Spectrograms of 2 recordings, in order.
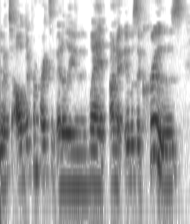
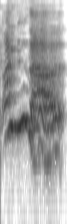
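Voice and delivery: embarrassed squeak; 11 semitones higher, slower than usual. Retold or imitated. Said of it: "I was like".

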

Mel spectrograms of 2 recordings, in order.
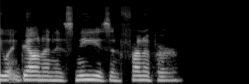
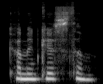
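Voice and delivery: seductive whisper; 4 semitones higher than usual. Acted. Jane seduces Randy.

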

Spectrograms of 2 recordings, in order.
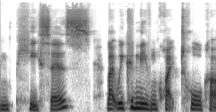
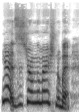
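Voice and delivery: mock echo; 12 semitones higher, much faster than usual. Mocking Jamie's words back.

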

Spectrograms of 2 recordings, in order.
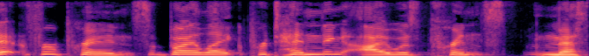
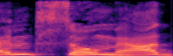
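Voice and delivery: ordinary talk, nothing marked

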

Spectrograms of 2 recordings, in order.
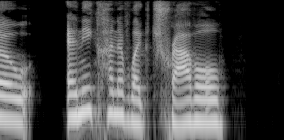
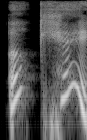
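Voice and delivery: drawn-out, high "okay"; intrigued okay; 13 semitones higher than usual. Retold or imitated. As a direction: stretch it out high, as if warming to an idea. Acts out intrigued reaction to tour.

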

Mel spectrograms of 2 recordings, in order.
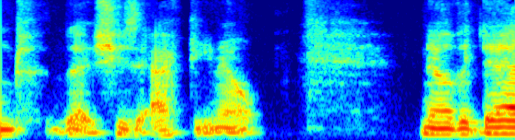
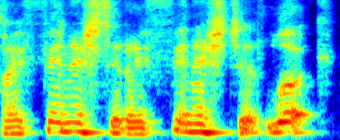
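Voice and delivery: high, proud calling out; excited child; 6 semitones higher than usual. Retold or imitated. Girl runs in to show parents her picture, high and excited. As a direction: show off the drawing like a thrilled kid. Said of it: "comes over and yells".

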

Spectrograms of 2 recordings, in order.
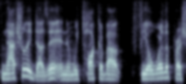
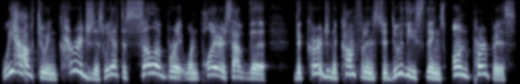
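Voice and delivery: much higher, fervent retold rant; impassioned argument; 6 semitones higher than usual. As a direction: preach it to the referee. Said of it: "I was like".

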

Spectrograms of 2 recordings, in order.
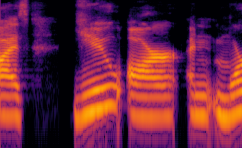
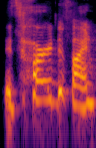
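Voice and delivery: choking up through tears; snotty crying; 7 semitones higher than usual. Real, not acted. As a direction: voice breaking high, crying. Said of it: "I know, ugly cry".

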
